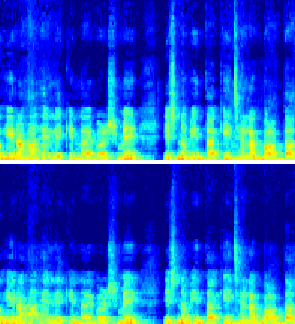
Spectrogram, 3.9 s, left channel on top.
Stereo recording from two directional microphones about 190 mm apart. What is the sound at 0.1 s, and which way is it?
A woman's voice, 25° left (ahead or behind).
